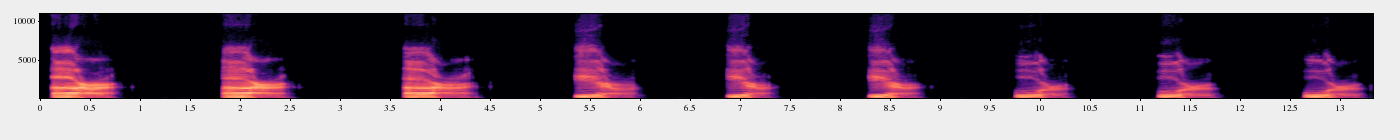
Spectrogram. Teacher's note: قدرے نرمی سے اور بغیر جھٹکے سے، اور اس کی ادائیگی ہوتی ہے ہمارے گلے کے درمیان سے، جو کہ وسط حلق ہے۔ تو اس کو جب آپ نے ادا کرنا ہے تو فرسٹ ٹائم آپ نے گلے کو تھوڑا سا دبا دبا کر پڑھنا ہے، تو آہستہ آہستہ اس کی آواز جو ہے نا وہ بالکل درست ہو جائے گی، ٹھیک ہے۔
